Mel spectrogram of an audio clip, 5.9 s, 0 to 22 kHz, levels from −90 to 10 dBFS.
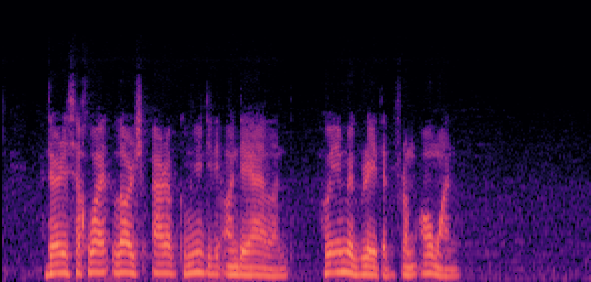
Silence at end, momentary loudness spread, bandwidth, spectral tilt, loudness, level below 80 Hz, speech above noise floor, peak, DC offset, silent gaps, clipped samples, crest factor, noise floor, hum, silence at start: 1.3 s; 9 LU; 6.8 kHz; -9 dB/octave; -18 LUFS; -48 dBFS; 36 dB; -2 dBFS; under 0.1%; none; under 0.1%; 16 dB; -53 dBFS; none; 0.45 s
